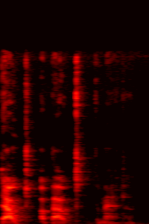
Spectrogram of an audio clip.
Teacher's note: a lot of sharp T's right there and a double au diphthong sound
